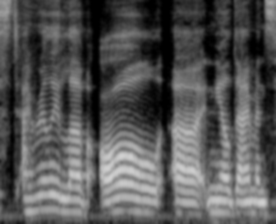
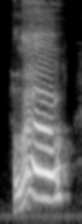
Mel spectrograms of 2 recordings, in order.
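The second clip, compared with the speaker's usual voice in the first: loud, high, exasperated hello?; pointed hello; 12 semitones higher, 9 dB louder than usual. Retold or imitated. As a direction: call out sharply for attention. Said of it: "And I'm like".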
